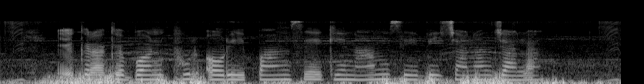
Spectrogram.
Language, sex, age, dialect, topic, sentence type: Bhojpuri, female, <18, Southern / Standard, agriculture, statement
